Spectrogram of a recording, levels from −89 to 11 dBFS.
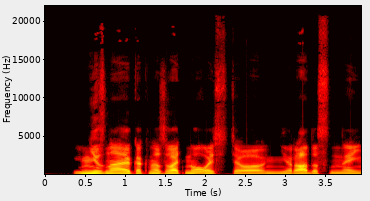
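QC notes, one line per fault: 0.12–3.92 s, clock slip clicks: faint ticks about every 0.1 s, one sample dropped or repeated, likely from free-running device clocks about 200 ppm apart.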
